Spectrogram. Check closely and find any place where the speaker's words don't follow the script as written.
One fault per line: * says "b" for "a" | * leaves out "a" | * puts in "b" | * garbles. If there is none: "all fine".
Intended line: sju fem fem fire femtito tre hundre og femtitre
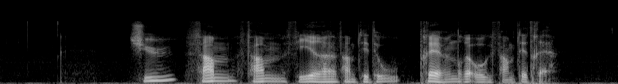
all fine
